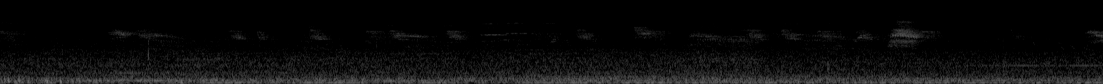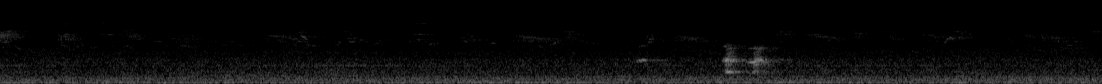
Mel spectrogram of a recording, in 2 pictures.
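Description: Small birds chirping in the trees: many short, high chirps repeating throughout over a steady low background rumble. A brief, louder, lower-pitched sound comes twice in quick succession about four-fifths of the way in.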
